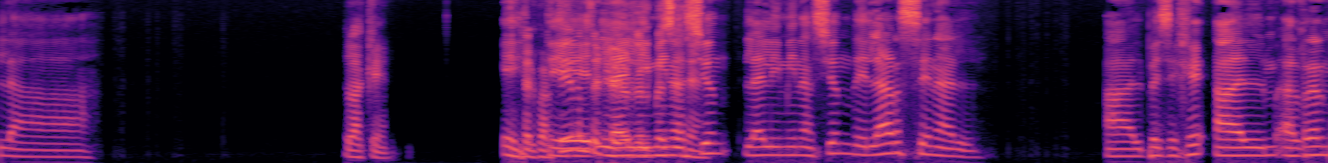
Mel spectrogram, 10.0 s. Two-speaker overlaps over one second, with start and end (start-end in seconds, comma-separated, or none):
3.9-5.3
